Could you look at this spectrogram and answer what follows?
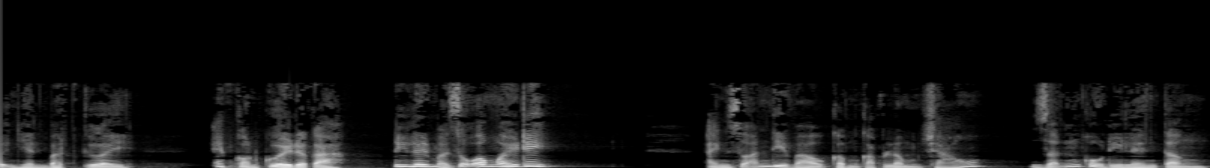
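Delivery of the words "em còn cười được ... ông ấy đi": scolding. A narrator's reading. Man scolding laughing Vân.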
